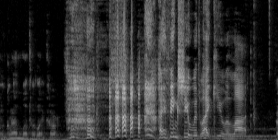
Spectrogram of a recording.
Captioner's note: laughs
